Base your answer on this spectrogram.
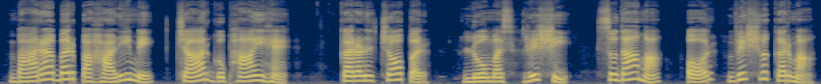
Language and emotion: Hindi, neutral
